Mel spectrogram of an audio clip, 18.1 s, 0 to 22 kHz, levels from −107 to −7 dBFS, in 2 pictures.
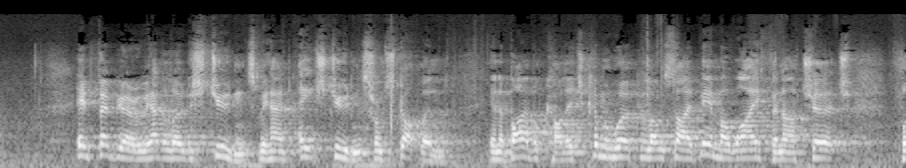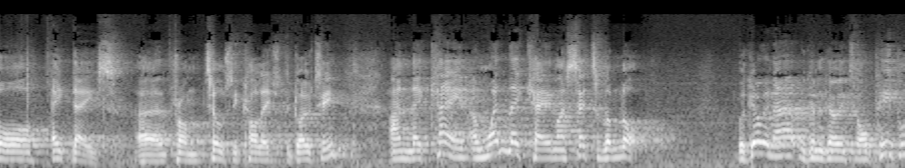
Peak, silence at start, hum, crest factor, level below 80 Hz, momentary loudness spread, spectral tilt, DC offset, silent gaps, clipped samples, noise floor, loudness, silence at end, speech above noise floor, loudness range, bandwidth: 0 dBFS; 0 s; none; 18 dB; -44 dBFS; 6 LU; -4 dB/octave; under 0.1%; none; under 0.1%; -41 dBFS; -17 LUFS; 0 s; 24 dB; 1 LU; 12 kHz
